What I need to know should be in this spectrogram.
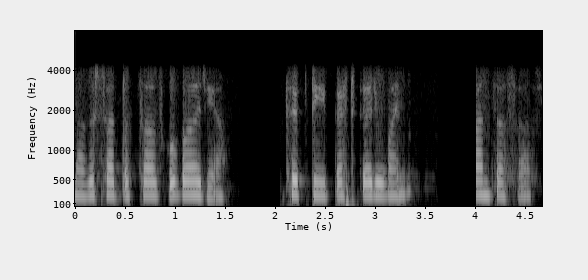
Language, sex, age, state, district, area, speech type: Kashmiri, female, 45-60, Jammu and Kashmir, Ganderbal, urban, conversation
